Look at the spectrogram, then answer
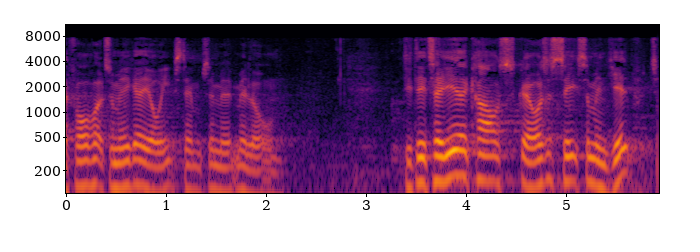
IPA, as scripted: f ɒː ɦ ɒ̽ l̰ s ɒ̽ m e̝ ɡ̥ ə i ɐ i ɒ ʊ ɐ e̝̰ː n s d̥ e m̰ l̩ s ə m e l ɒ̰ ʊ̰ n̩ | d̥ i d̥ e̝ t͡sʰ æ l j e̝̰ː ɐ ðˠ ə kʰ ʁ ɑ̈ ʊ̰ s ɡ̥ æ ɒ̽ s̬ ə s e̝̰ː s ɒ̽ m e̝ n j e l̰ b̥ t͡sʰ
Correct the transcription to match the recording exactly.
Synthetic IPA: f ɒː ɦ ɒ̽ l̰ s ɒ̽ m e̝ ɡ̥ ə æ ɐ i ɒ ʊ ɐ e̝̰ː n s d̥ e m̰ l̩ s ə m e l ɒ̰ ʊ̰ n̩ | d̥ i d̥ e̝ t͡sʰ æ l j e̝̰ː ɐ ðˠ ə kʰ ʁ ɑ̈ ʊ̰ s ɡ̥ æ ɒ̽ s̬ ə s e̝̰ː s ɒ̽ m e̝ n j e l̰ b̥ t͡sʰ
